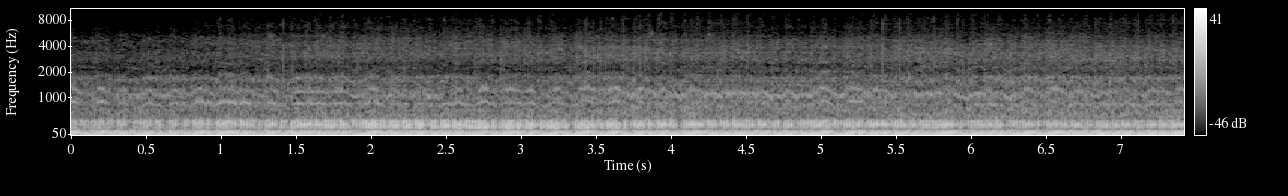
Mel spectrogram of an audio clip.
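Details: Honda CBR400RR (NC29) inline-four after replacing the noisy fuel pump with a CBR600F pump: deep, steady burble with even beat and no pump whirring or buzzing; runs smoothly, fuel pump noise fixed.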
